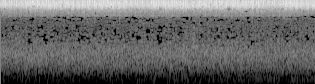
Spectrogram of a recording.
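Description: A dense, continuous high-pitched insect trill fills the night without pause.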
